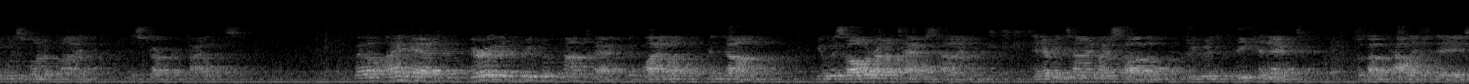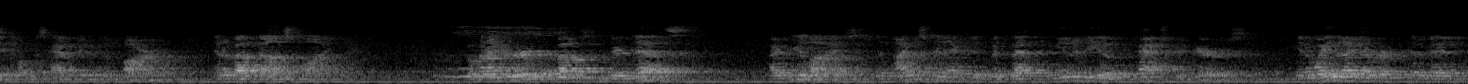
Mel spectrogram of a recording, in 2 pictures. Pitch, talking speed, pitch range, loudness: 120 Hz, 140 wpm, 115-135 Hz, -34 LUFS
